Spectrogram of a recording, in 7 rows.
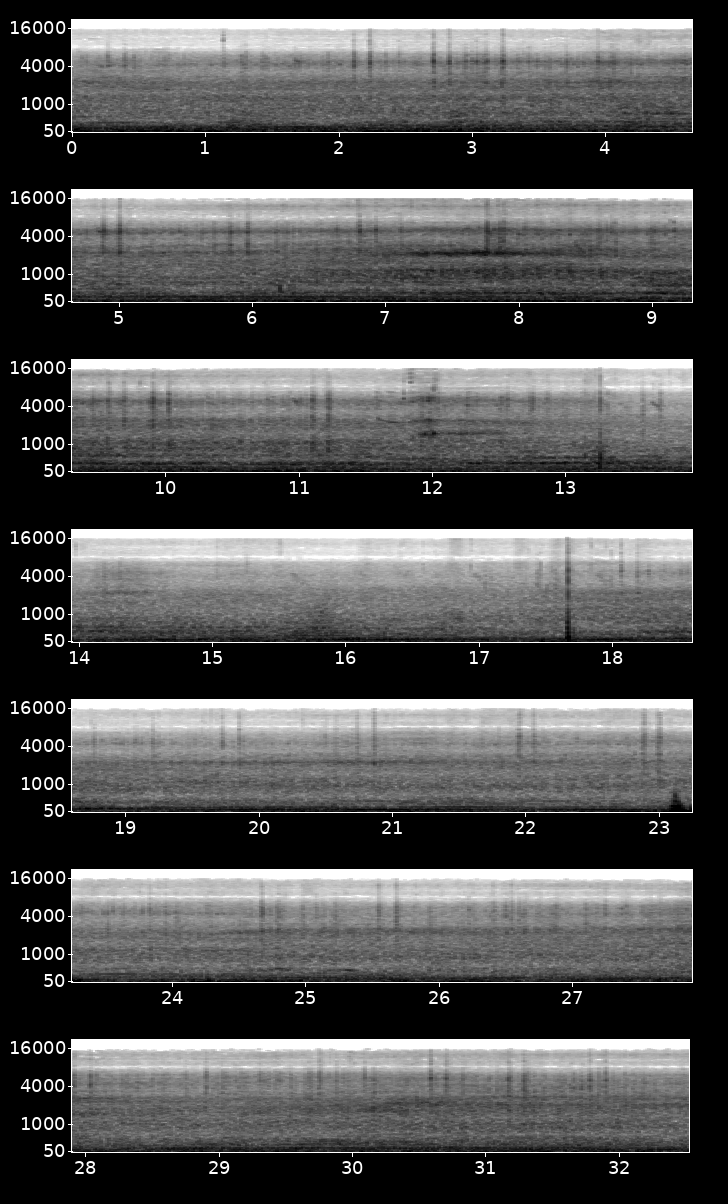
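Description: Steady low outdoor rumble with a bird chirping now and then, and a single low thump a little over 23 seconds in.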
